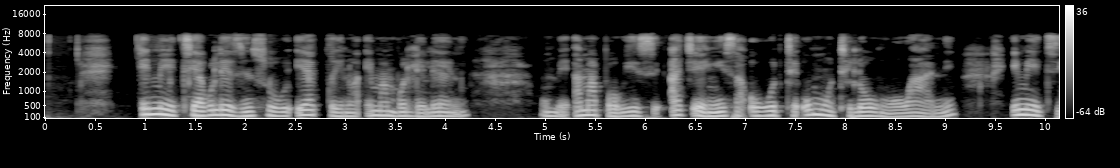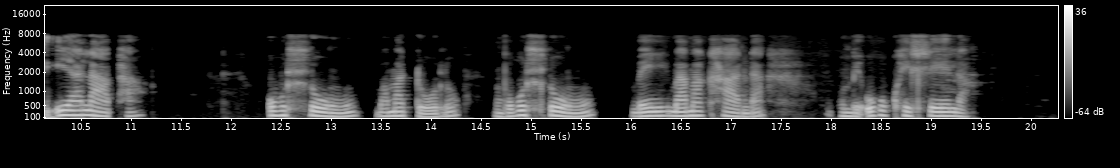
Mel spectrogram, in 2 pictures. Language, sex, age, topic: North Ndebele, male, 36-49, health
